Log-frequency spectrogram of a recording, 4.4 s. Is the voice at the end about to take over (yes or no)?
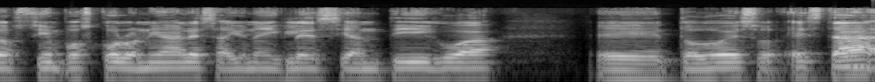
no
